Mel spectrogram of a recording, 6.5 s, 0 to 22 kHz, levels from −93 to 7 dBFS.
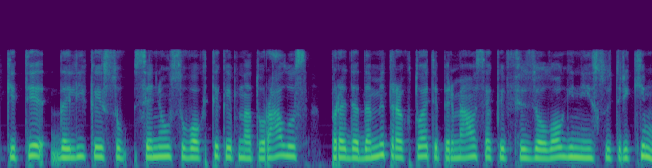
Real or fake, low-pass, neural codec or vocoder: real; 7.2 kHz; none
